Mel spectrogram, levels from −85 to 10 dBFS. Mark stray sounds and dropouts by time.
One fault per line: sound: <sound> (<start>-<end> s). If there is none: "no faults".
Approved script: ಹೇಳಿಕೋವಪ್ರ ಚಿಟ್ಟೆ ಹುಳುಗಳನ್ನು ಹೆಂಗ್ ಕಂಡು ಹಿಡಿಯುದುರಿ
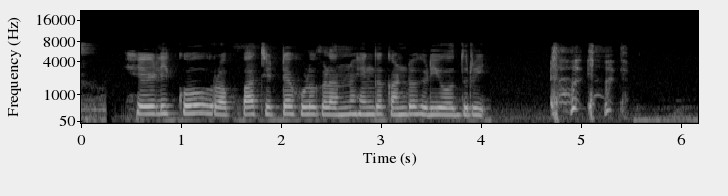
sound: cough (4.7-5.5 s)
